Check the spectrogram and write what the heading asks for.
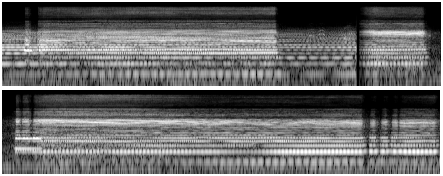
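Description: Truck air horn blowing long, loud, steady blasts, with a short break about halfway through and a stuttering cut-off near the end.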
